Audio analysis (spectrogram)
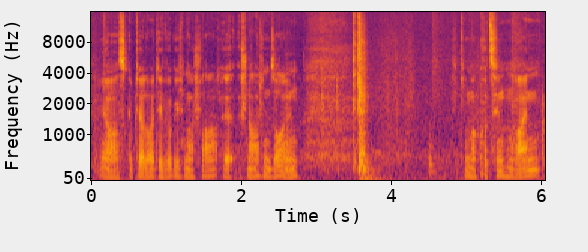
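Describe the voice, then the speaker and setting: A man's voice: low-pitched, normal speed, gravelly, very noisy. A man hosting a walkthrough interview, upbeat and summing up features with questions, inside a camper van at a trade fair. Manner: upbeat, asks questions and sums things up. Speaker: interviewer and show host.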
